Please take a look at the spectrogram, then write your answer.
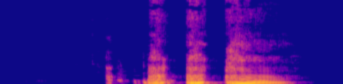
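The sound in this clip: Throat clearing from someone whose throat keeps acting up when talking, a few short rasping bursts ending in a longer voiced rasp, sharp and isolated, with no speech.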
